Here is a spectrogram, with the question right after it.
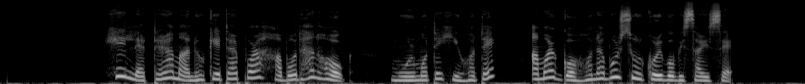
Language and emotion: Assamese, fearful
